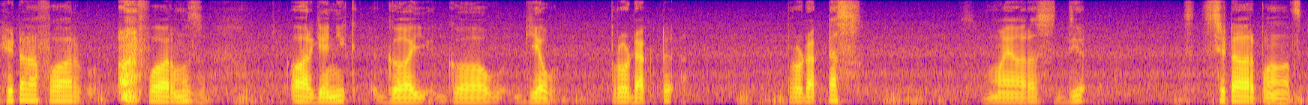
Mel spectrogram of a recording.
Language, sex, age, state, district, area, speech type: Kashmiri, male, 45-60, Jammu and Kashmir, Srinagar, urban, read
